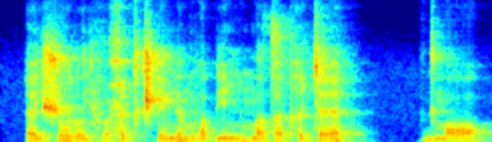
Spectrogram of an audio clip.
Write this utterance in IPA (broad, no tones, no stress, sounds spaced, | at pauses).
ɛ j ʃ o l o j f u ħ ɜ c t͡ʃʼ e m ɾʲ ʌ m v ɔ pʲ e ɲ u m ʌ t̪ ɜ pʰ ɜ c ɛ | ɡʲ ʌ m ɔ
